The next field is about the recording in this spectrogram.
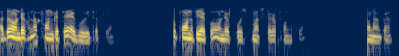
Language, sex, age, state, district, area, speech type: Santali, male, 18-30, West Bengal, Birbhum, rural, conversation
